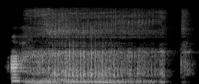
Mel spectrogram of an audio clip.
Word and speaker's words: acht: And acht is a different kind of CH again.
